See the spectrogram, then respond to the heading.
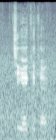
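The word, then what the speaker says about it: takk: double P, double T, you pronounce it basically like English, but there's a breath of air before you say it. So to say thank you, T-A-K-K. Yeah. Same in Norwegian, for example. And in Norwegian it's tak, and Icelandic it's tak. Breathe, like It's like you say an H, like you're going to start another syllable Okay. that starts with H.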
